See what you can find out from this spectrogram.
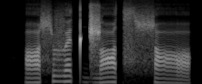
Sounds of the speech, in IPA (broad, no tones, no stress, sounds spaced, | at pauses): ɑ ɬ v ɛ t ɖ͡ʐ ɑ t͡s ɬ ɑ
